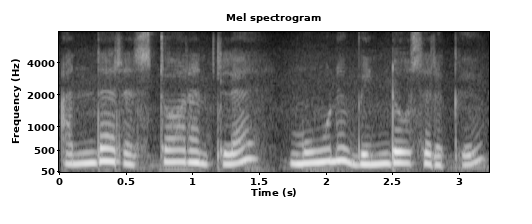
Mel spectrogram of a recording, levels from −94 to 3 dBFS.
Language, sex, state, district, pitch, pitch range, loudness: Tamil, female, Tamil Nadu, Nilgiris, 220 Hz, 210-250 Hz, -15 LUFS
